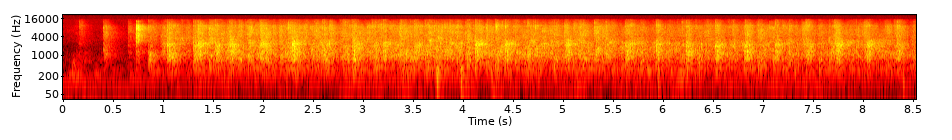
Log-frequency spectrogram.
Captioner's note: applause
